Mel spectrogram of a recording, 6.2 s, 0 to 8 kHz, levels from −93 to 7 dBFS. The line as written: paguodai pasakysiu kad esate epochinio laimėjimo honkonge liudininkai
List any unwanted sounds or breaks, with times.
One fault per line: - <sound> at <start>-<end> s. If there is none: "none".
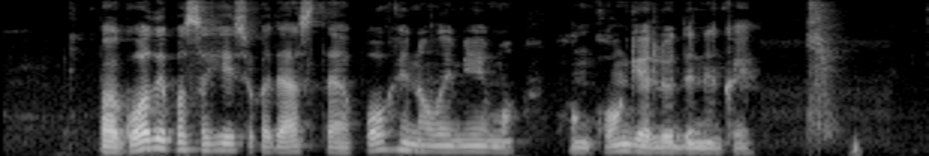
- sneeze at 5.3-5.7 s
